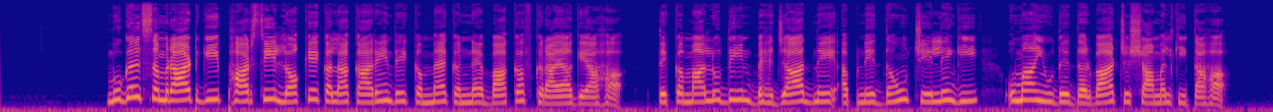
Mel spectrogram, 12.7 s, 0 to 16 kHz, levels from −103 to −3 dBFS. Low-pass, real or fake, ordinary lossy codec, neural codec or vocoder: 14.4 kHz; real; none; none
